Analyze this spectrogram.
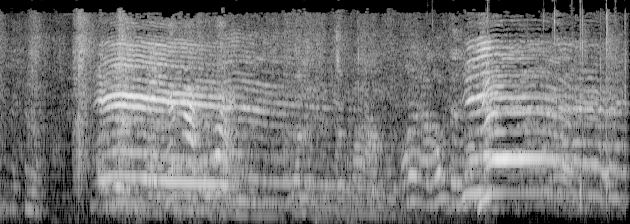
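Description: Young children sing and cheer loudly in high voices.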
